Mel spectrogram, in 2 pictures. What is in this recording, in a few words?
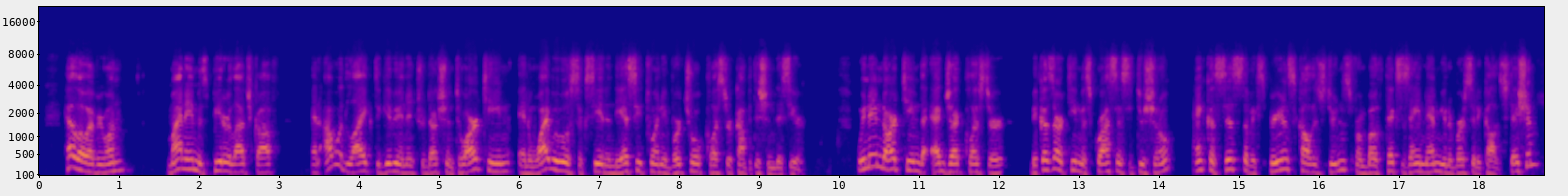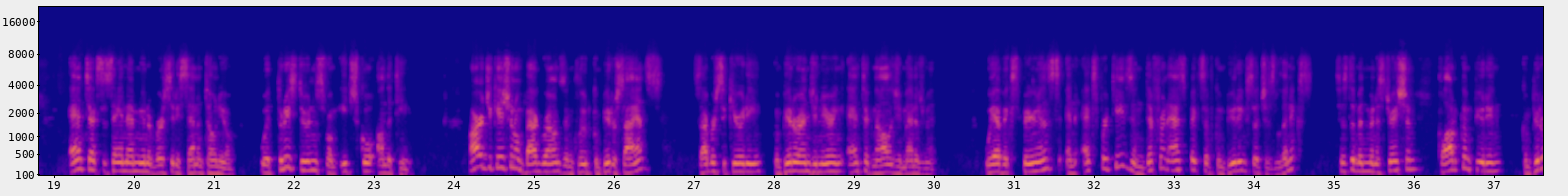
Voiceover; ClusterComp 2020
